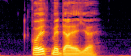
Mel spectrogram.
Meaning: gold medal
- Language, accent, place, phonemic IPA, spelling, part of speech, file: German, Germany, Berlin, /ˈɡɔltmeˌdaljə/, Goldmedaille, noun, De-Goldmedaille.ogg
